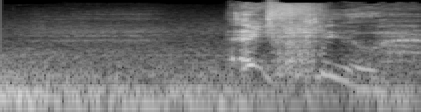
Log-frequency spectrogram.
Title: Cold from hell. Morning of the nose. Sneezing snotty and blowing with some coughing in there, too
